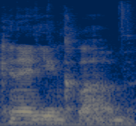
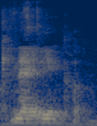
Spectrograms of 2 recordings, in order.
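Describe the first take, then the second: First: The stress is on the word club. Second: The stress is on the word Canadian. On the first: "Emphasis on the club" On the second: "not the Canadian"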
